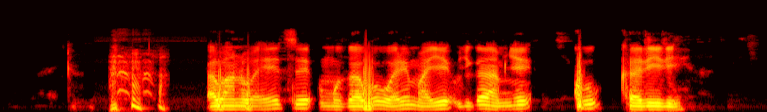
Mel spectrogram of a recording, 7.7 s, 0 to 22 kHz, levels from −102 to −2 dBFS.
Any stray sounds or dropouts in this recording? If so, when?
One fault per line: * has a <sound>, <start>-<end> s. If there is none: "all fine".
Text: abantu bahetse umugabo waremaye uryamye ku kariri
* has a laugh, 1.1-1.7 s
